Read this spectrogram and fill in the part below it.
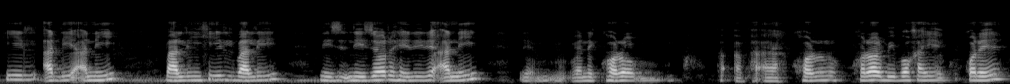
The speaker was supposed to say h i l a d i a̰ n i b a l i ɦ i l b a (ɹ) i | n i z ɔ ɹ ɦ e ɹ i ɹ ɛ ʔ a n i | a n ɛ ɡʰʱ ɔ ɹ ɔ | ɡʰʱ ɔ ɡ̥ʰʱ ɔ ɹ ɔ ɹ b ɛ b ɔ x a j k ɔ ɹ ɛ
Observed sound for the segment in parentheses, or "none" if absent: l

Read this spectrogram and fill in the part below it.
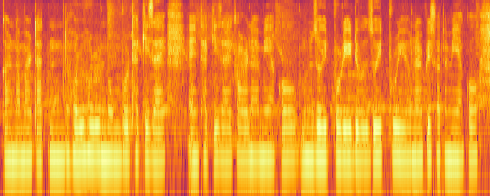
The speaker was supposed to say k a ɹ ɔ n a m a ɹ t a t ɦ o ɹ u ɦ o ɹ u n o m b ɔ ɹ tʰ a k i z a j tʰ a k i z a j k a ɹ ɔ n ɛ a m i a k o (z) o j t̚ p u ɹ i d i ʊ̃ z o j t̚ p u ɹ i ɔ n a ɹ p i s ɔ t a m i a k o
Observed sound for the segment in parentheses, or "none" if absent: z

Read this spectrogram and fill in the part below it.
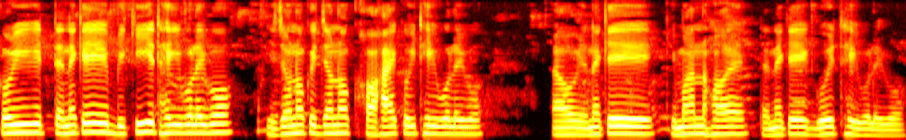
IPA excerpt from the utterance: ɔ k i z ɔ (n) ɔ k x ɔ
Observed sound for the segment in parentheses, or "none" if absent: n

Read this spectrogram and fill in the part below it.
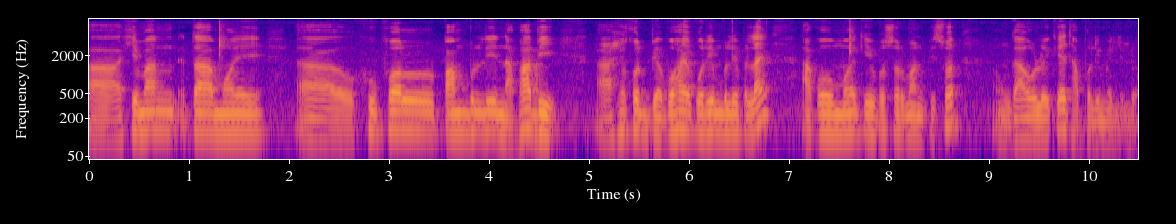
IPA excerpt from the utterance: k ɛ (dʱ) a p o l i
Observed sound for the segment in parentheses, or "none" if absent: dʱ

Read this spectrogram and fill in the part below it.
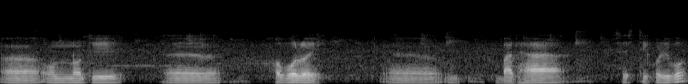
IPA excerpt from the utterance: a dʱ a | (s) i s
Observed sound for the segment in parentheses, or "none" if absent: s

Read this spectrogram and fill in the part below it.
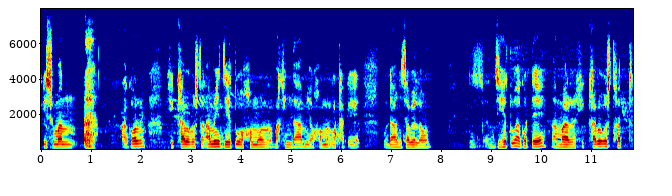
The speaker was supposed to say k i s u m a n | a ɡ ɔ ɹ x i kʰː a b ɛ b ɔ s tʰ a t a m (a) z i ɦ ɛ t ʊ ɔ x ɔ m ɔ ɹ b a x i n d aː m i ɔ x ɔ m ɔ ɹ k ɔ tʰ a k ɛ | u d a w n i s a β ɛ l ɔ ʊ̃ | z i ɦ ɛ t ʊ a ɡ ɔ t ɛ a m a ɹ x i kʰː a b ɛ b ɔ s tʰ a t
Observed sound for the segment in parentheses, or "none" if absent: i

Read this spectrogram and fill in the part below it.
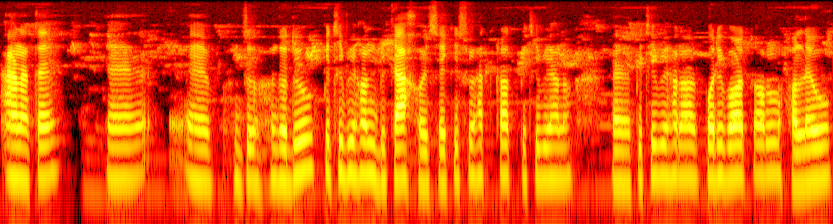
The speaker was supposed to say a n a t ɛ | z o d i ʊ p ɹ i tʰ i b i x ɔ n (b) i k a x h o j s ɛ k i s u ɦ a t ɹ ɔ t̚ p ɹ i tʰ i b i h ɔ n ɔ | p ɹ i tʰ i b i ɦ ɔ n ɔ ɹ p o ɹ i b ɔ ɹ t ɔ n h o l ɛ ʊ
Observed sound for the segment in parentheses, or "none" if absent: b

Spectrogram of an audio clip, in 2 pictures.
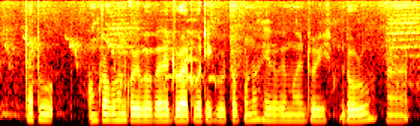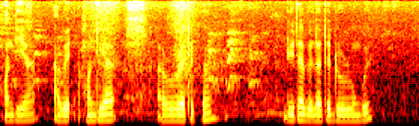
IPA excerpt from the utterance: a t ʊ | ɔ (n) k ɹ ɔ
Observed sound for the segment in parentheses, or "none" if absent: ŋ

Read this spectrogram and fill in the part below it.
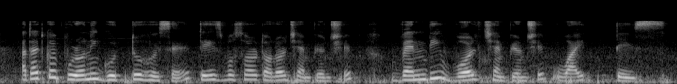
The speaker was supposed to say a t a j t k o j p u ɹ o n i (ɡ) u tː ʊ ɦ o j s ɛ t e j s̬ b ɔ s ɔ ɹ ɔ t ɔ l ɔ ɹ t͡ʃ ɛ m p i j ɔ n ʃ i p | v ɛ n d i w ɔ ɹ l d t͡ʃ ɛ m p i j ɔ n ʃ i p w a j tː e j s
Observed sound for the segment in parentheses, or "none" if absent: ɡ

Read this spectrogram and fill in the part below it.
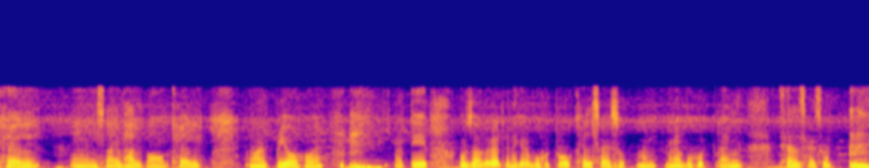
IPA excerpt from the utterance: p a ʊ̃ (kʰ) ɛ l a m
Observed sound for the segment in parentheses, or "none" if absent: kʰ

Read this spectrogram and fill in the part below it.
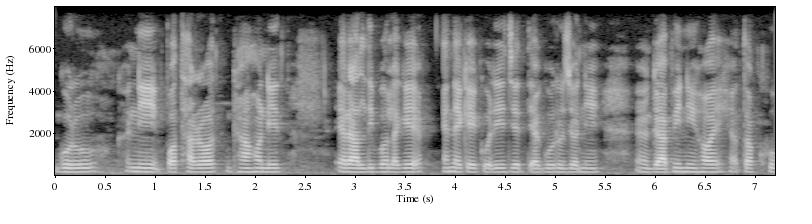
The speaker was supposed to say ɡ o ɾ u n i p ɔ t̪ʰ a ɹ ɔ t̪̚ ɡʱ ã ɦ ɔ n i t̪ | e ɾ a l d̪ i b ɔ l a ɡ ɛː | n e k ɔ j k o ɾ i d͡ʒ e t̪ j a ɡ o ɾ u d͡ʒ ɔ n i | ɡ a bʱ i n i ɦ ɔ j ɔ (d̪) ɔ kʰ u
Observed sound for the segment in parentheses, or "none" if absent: t̪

